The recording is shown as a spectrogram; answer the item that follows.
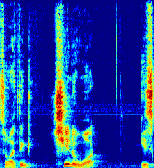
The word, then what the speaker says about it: Shinawatra: I thought we pronounced it Oh, shinatra. That's how it's spelled. But I hear chinat. I usually say now chinat. Apparently the shh sound is not correct. It should be a ch sound.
